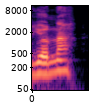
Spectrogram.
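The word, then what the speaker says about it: יונה: el libro de Jonás Qué significa Jonas en el hebreo antiguo se pronuncia Jonah y significa paloma es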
